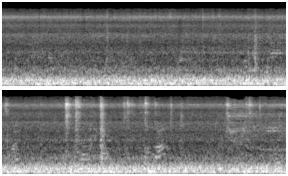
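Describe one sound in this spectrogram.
A jet engine roars steadily with a deep, constant rumble.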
